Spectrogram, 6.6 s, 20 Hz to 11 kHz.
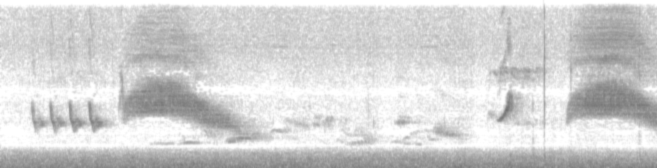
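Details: European greenfinch in a garden in Weener, East Frisia, northwest Germany, in June 2022: a few quick twittering notes, then a long, buzzy, drawn-out wheeze, repeated near the end, over a steady low rumble.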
